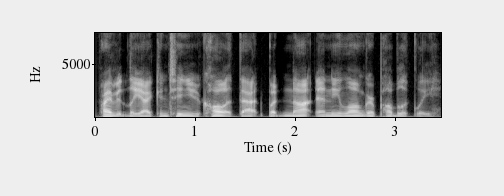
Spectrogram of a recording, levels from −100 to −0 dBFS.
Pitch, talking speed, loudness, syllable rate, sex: 100 Hz, 210 wpm, -20 LUFS, 6.4 syllables/s, male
